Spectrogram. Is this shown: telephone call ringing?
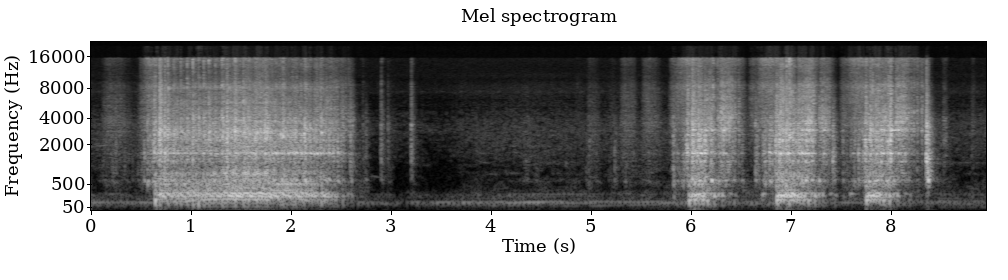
no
